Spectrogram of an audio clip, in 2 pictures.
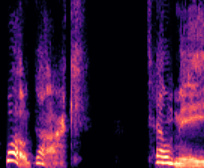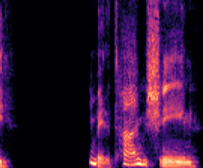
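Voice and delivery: lightly voiced Marty McFly, drawn out with long pauses; a fan's Marty impression, every phrase left hanging. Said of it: "And I do my thing".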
